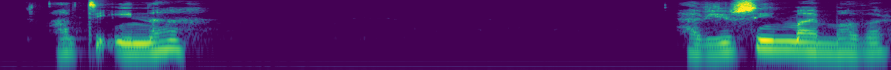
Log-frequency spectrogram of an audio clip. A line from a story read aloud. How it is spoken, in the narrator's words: Bambi asked timidly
